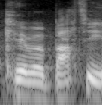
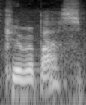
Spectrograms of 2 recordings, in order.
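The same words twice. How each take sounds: First: "Kiribati" said as spelt, ending bah-tee; spelling pronunciation. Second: "Kiribati" said with a final s sound; correct pronunciation. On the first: Guest naming the country as it is written, spelling pronunciation. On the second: Guest showing how the country is actually pronounced, correct pronunciation. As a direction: say "Kiribati" like KIRRI-bass. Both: Shown as a demonstration. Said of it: "is actually pronounced Kiribati".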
